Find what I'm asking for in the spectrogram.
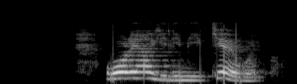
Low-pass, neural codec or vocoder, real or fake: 7.2 kHz; none; real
